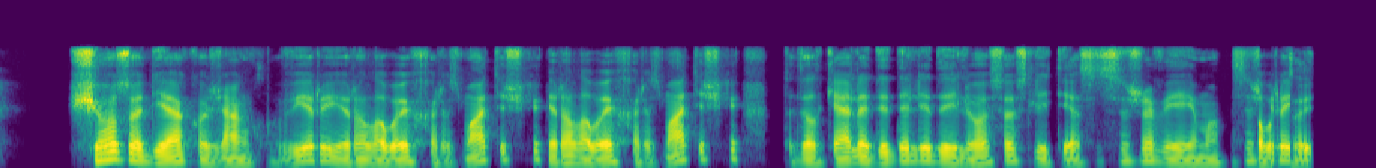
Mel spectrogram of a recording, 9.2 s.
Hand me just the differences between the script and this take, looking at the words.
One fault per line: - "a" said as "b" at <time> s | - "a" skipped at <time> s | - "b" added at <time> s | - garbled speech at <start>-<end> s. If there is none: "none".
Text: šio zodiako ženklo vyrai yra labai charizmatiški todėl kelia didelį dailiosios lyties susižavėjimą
- "yra labai charizmatiški" added at 3.7 s
- garbled speech at 8.2-8.8 s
